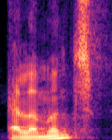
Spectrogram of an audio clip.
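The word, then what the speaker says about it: LMNT: so I take it with my um LMN element so it's a electrolyte I if you not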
